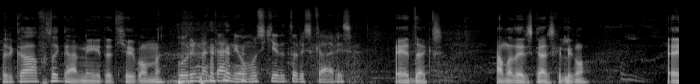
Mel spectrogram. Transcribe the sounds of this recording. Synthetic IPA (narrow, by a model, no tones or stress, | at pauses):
teɾikɐːfuðeŋɡɐnit̪e̞t̪ʰçoipɐme̞bo̞ɾinɐkɐnio̞mo̞sceðet̪o̞ɾiskɐɾḭs | end̪ɐksi̥ | ɐmɐðeɾiskɐɾisceliɣo̞ | e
